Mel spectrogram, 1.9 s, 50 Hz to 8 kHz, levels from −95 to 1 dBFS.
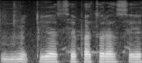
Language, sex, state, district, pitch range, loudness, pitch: Bengali, male, Assam, Hailakandi, 115-120 Hz, -17 LUFS, 120 Hz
